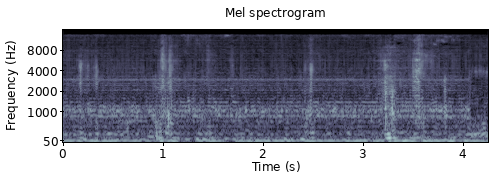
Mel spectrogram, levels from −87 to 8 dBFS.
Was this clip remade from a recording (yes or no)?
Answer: yes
